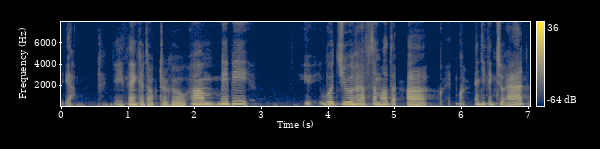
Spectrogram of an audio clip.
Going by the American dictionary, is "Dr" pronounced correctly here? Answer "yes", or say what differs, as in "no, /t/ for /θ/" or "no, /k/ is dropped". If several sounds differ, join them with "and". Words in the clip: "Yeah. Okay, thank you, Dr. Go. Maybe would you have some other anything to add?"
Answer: yes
